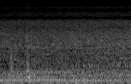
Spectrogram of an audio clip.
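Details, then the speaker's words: 2007 Suzuki SX4 2.0L J20 after timing chain set replacement (worn guides, stretched chains caused noise); steady, even idle with smooth low hum, no rattle or slap; normal idle. "car sounds totally different timing pain is nice and smooth"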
